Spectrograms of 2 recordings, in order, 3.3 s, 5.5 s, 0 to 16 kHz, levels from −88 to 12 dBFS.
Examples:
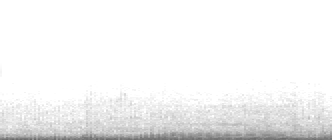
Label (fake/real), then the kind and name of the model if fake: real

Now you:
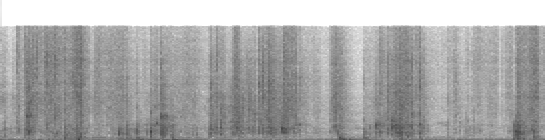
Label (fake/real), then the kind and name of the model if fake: fake, autoencoder, DAC-VAE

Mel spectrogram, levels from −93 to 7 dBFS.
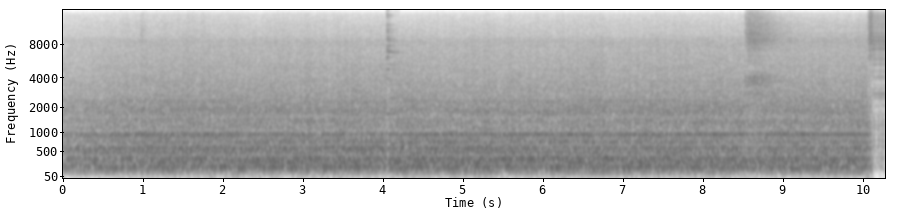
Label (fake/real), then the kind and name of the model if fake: real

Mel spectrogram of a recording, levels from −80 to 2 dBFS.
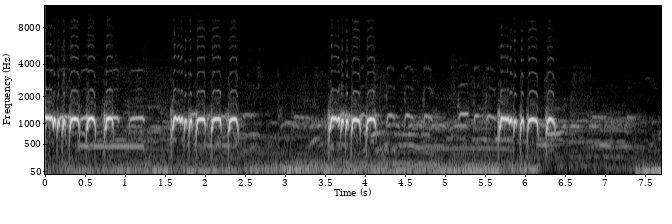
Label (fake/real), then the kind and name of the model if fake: fake, autoencoder, DAC-VAE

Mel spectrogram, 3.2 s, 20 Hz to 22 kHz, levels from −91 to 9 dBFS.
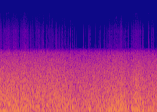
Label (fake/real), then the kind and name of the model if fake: real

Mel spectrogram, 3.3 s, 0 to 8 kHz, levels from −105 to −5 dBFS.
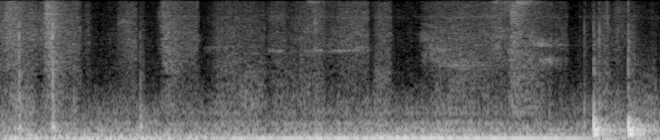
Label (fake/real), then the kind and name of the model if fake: real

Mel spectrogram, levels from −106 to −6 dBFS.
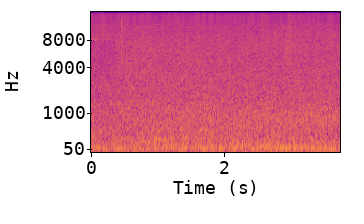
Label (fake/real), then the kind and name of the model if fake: fake, autoencoder, DAC-VAE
